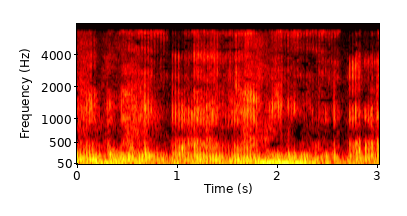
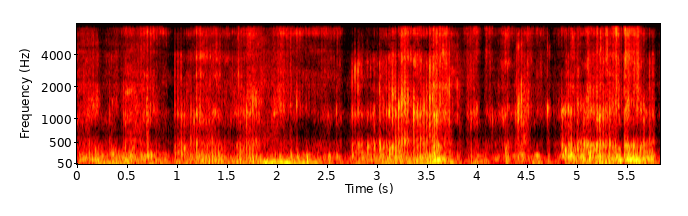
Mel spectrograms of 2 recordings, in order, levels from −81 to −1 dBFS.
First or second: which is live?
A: first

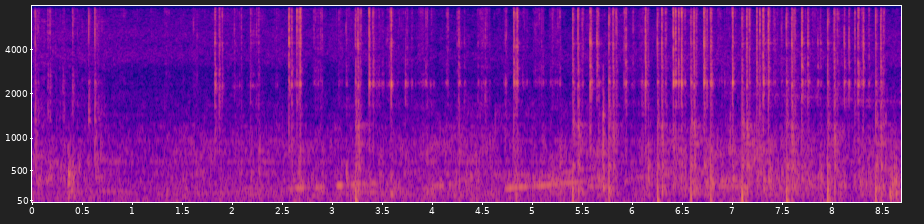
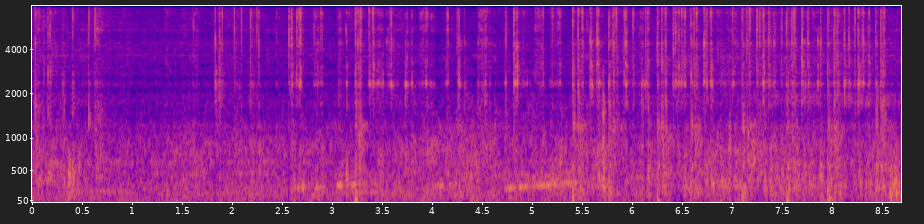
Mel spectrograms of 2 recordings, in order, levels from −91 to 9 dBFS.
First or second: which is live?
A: first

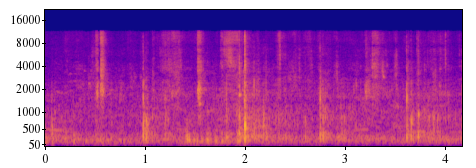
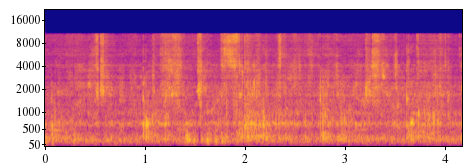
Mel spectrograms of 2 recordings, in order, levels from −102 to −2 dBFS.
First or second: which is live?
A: first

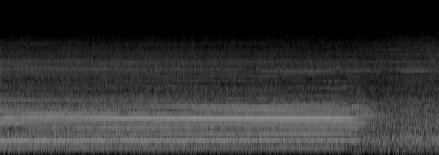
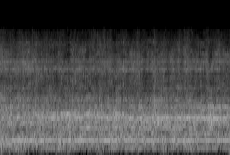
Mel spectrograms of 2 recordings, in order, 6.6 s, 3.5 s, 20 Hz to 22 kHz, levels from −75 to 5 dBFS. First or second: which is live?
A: first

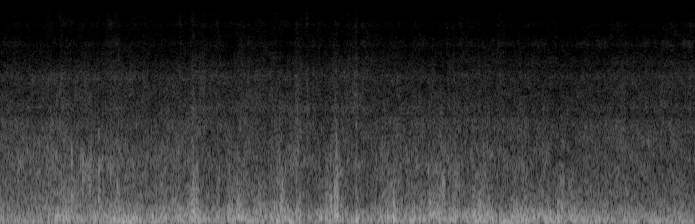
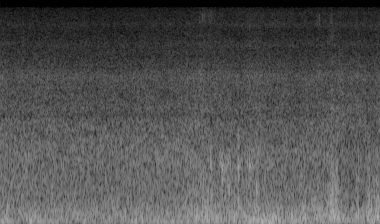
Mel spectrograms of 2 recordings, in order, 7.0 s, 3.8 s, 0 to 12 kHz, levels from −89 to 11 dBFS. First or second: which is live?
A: second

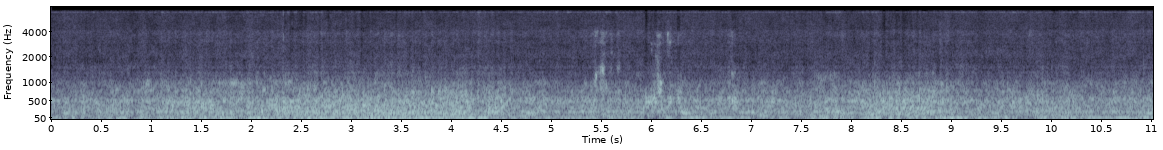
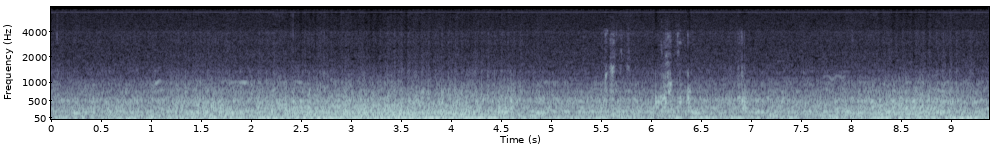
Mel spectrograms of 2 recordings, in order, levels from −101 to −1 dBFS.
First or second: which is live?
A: second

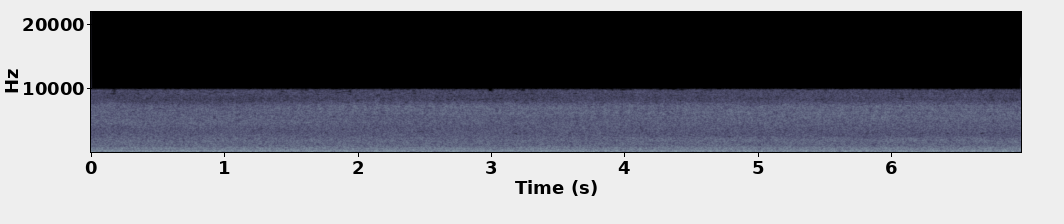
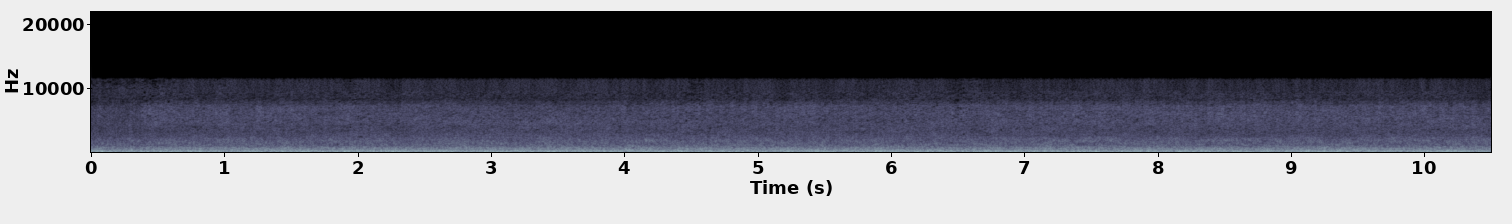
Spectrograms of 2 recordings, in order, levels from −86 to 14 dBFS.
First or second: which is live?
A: first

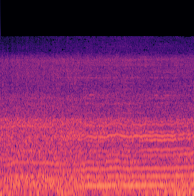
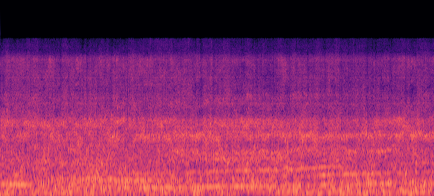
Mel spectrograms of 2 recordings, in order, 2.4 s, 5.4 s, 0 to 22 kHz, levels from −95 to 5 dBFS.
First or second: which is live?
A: first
